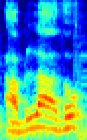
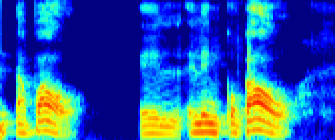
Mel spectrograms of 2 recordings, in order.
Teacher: Este debilitamiento de B, D y G entre vocales están sumamente avanzados en Latinoamérica, en algunos dialectos.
